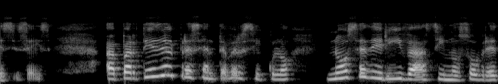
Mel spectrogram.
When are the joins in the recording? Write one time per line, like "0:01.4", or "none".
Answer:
none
